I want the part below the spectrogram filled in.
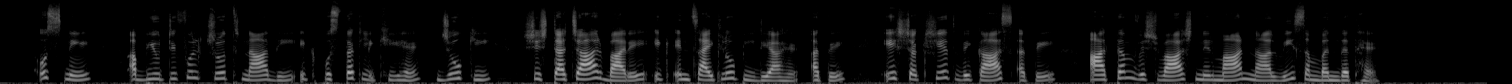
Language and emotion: Punjabi, neutral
